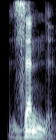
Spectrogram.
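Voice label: "zenden", Dutch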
